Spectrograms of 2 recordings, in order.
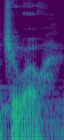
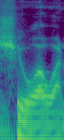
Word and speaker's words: Chihuahua: en méxico de que pronunciamos mucho las es que lo pronunciamos más como una de sh no decimos chihuahua no sé él era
